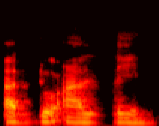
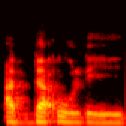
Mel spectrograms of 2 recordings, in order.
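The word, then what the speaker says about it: الدؤلي: Abu Al-Aswad Ad-Du'ali. Ada bacanya Ad-Du'ali, ada Ad-Dauli itu ya.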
